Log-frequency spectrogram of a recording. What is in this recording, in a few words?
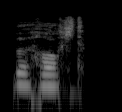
"behorcht", German; adjectives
